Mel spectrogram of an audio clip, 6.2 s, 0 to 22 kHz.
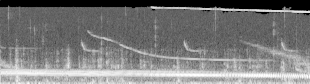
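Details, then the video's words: Weddell seals recorded in November 2017 beneath sea ice in McMurdo Sound, Antarctica, by the McMurdo Oceanographic Observatory 21 m down; long descending whistles glide over a steady low droning band, with short downward chirps layered on top. "Song of the Antarctic Weddell Seal"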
